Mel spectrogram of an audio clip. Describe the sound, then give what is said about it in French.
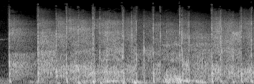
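A malfunctioning router cooling fan ticks and taps rapidly and irregularly, a loud rattle of sharp clicks over a steady whirring hum, with no voices. “Voilà, c'est le ventilateur du routeur qui déconne.”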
